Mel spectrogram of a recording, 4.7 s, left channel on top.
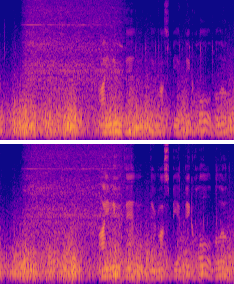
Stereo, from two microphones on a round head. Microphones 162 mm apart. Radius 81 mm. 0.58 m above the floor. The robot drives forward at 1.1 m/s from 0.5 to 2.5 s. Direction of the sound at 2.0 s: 45° right (ahead or behind).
